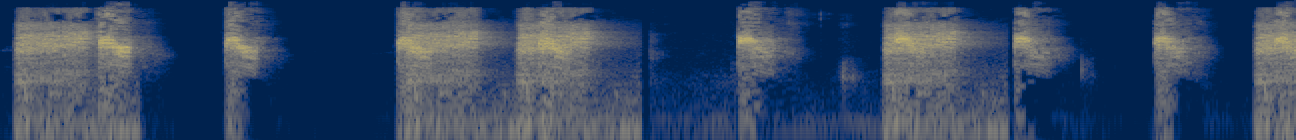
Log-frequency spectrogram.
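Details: Typical long-tailed shrike call for luring birds: grating, buzzy screeches in uneven bursts, some paired closely, with quiet pauses between.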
